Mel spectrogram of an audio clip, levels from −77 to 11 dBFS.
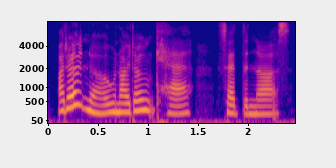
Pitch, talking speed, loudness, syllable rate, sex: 235 Hz, 240 wpm, -17 LUFS, 5.5 syllables/s, female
